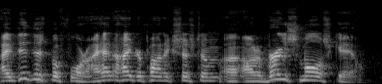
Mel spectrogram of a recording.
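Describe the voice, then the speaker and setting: Talking at a very fast pace, a man is heard against noticeable background noise. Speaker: YouTuber and homesteader. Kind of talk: live stream chat. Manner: casual and repetitive.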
